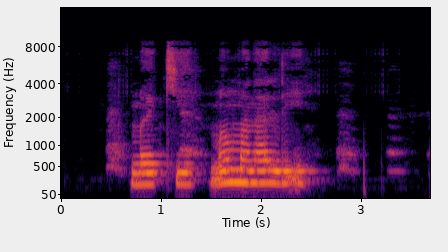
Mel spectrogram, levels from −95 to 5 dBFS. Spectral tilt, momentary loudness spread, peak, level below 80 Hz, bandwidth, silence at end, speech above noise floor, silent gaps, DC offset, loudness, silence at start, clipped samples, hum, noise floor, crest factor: -5.5 dB/octave; 21 LU; -14 dBFS; -76 dBFS; 9.2 kHz; 0.35 s; 27 dB; none; under 0.1%; -29 LUFS; 0.45 s; under 0.1%; none; -55 dBFS; 18 dB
